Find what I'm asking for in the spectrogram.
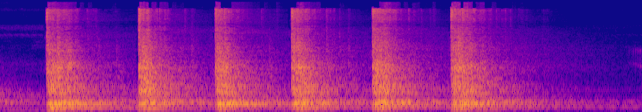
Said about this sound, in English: So now I'm going to switch over to the flat side of the engineer's hammer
